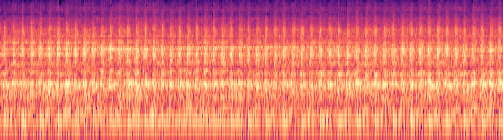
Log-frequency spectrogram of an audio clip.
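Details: Diesel with a modified HPOP pump idling rough: uneven, lumpy beat of roughly three pulses a second with a wavering note; rough idle, cause not confirmed.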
